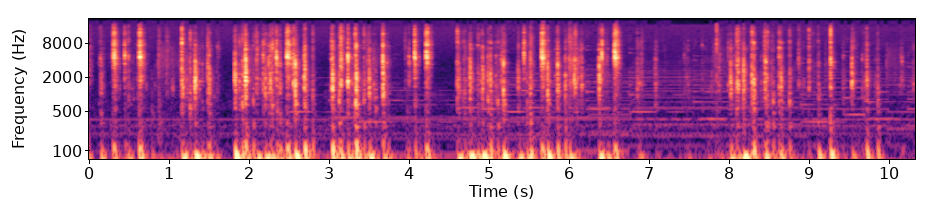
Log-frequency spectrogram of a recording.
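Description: An Amiga computer keyboard being typed on, close and dry: rapid bursts of clicking keystrokes in uneven runs separated by brief pauses, with no voices.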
